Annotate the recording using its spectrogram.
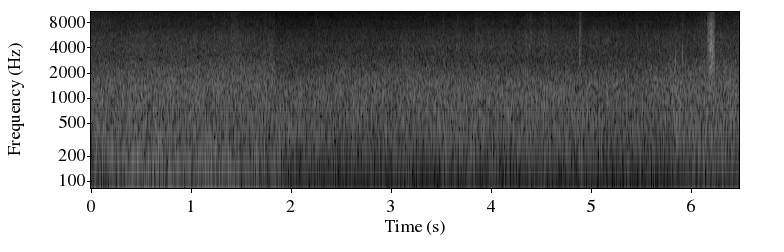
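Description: Surf washing on the beach: a steady, even rush of waves.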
